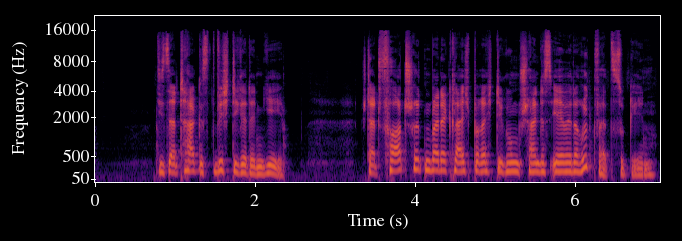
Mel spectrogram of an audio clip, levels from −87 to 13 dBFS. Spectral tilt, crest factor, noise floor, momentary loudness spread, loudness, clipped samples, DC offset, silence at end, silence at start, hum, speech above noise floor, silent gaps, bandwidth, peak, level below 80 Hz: -3.5 dB/octave; 22 dB; -66 dBFS; 6 LU; -26 LUFS; under 0.1%; under 0.1%; 0.1 s; 0.75 s; none; 39 dB; none; 16 kHz; -6 dBFS; -62 dBFS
